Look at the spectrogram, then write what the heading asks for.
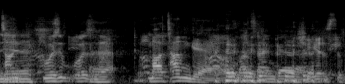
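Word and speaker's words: Martin Guerre: Martin Gare. She gets the pronunciation right.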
